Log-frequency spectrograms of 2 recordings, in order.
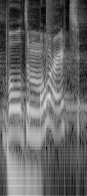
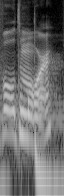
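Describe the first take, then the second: First: The final T is clearly pronounced. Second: The final T is silent. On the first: The speaker calls it wrong. "Voldemort was said all throughout the films" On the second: The speaker calls it right. "The true pronunciation drops the T at the end of the name in true French fashion"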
